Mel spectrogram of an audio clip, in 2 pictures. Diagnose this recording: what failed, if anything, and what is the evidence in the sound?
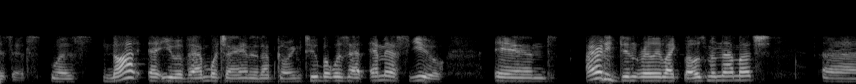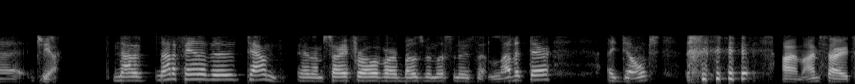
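Nothing failed in this recording.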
